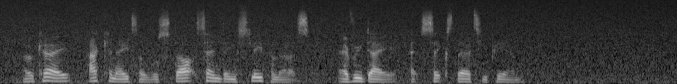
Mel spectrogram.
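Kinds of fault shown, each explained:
Nothing in this recording points to a technical fault.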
